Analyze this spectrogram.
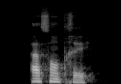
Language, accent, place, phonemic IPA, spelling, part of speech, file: French, France, Lyon, /a.sɑ̃.tʁe/, acentré, adjective, LL-Q150 (fra)-acentré.wav
- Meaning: 1. acentric 2. uncentralized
